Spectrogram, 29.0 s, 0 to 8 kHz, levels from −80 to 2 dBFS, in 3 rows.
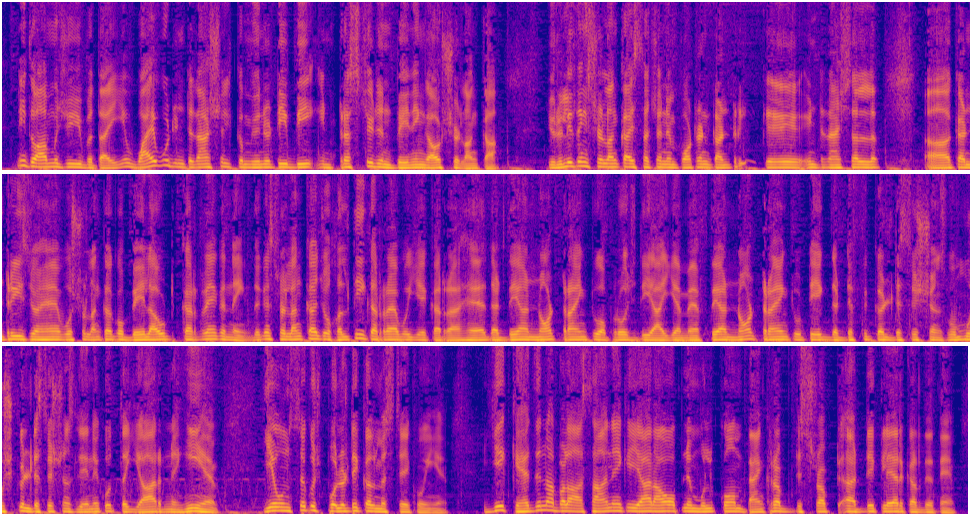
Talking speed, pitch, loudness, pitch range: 220 wpm, 130 Hz, -13 LUFS, 120-150 Hz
